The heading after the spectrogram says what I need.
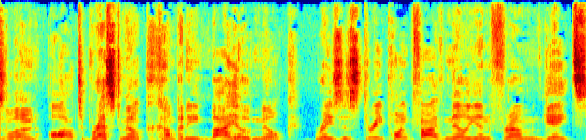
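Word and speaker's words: Biomilq: those three words alone alt breast milk company bio milk raises 3.5 million from gates investment firm beyond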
